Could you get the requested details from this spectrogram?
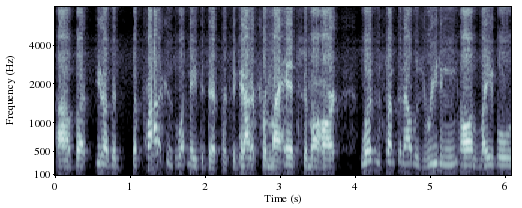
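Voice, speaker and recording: Speaking at a very fast pace with hardly any pauses, a man in an American accent sounds energetic. The sound is dry and close, with no echo. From New Jersey. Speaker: network marketing distributor and former Marine fitness coach. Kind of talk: motivational promo call.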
